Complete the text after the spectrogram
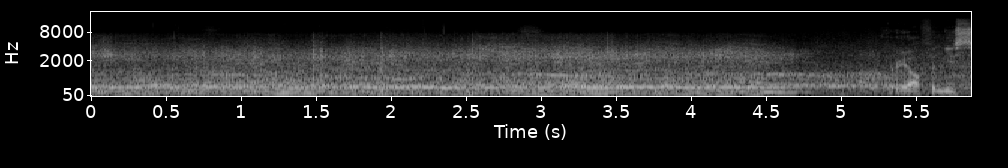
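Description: A race car engine roars loudly close by.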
